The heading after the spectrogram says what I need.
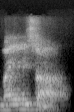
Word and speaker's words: MyLisa: The department initiated Librarians Association is called MyLisa, rhyming with the name Mona Lisa.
